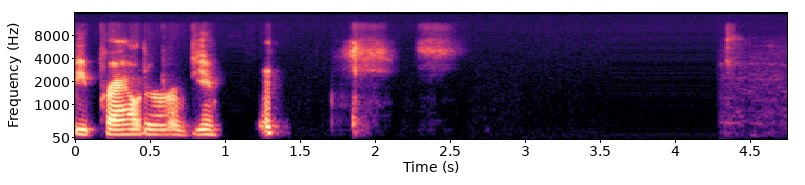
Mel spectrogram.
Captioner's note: chuckles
